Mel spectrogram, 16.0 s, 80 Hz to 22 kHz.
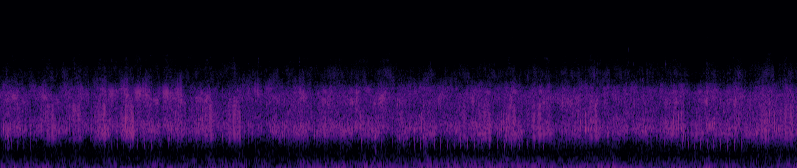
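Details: Frogs of several kinds, including tree frogs and pond frogs, chorusing in lotus paddies near a rural road in Echizen, Fukui Prefecture, Japan, on 12 June 2021; busy overlapping croaks and chattering trills run on without a break.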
